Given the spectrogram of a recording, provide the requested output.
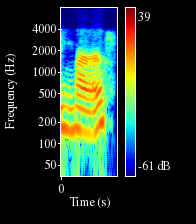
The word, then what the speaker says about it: MRF: recovery facilities don't ask me why we say MuRF but MRF we pronounced first or you can just say recycling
